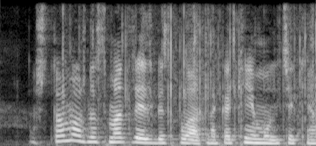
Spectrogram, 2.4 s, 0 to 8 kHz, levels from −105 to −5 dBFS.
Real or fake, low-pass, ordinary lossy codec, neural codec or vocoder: fake; none; none; codec, 16 kHz, 16 kbps, FreqCodec, larger model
